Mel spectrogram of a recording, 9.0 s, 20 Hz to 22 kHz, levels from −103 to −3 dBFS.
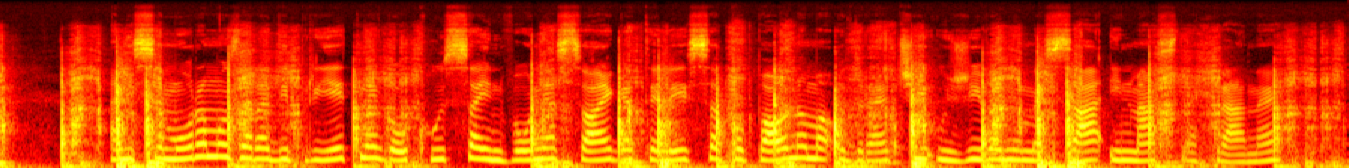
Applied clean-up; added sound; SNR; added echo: none; Writing; 1 dB; none.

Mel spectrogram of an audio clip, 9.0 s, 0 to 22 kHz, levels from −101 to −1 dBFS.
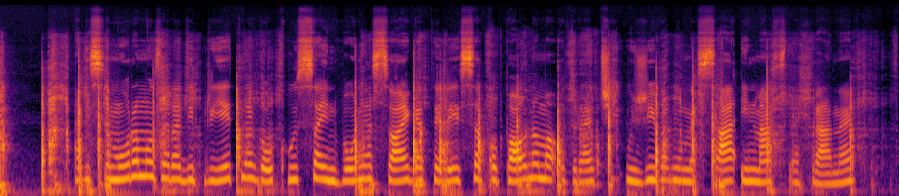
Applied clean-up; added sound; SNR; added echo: neural mask model RNNoise.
